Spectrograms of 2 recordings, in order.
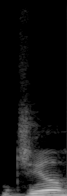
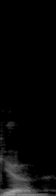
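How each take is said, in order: First: The syllable begins with a 'j' sound. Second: The syllable begins with a 'g' sound. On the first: The speaker calls it right. "इसका शुद्ध उच्चारण ज्या होता है" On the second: The speaker calls it wrong. "ना कि ज्ञा"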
